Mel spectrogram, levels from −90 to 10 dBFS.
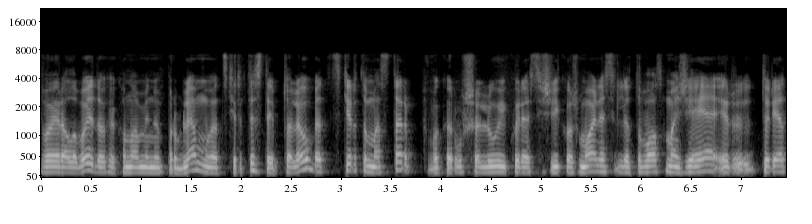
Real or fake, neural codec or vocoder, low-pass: real; none; 7.2 kHz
